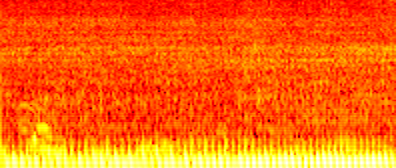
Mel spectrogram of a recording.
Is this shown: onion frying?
no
